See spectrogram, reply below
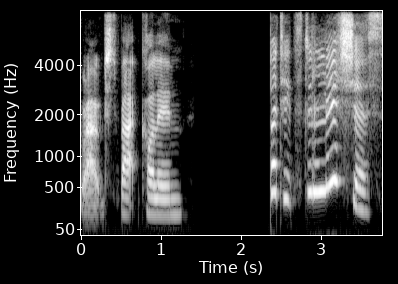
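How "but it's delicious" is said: very high-pitched squealed voice. Reading a story aloud, a young tadpole answers the grumbling older character, squealing. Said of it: "squealed Tim".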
